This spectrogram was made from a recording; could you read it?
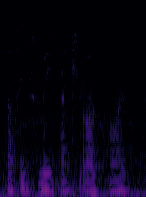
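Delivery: very quiet, soft, almost inaudible. Retelling the dad answering a waitress: imitating a very quiet voice. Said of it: "my dad is very quiet".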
